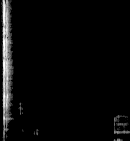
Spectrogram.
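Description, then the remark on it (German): Glasses of pale lager beer clink together once in a toast, sharp, with a brief faint ring trailing off; after a quiet pause comes a second, softer knock near the end. No one speaks. “Und ich sag mal, Prost”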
